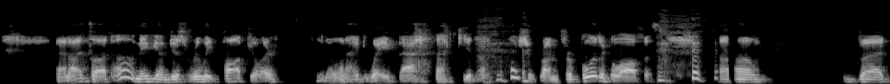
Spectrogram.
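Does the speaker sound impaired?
Yes: bilateral cleft lip and palate, severe; congenital bilateral cleft lip and palate, most serious case in British Columbia at birth, facial disfigurement; describes self as facially disfigured and vocally distorted; voice very distorted in childhood, hardly understandable, huge palate cleft, singing helped develop voice.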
